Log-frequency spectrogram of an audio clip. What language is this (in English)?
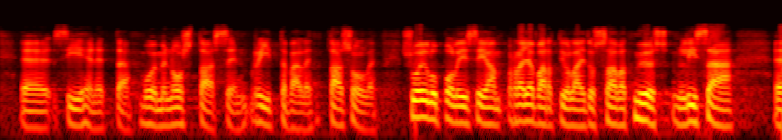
Finnish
